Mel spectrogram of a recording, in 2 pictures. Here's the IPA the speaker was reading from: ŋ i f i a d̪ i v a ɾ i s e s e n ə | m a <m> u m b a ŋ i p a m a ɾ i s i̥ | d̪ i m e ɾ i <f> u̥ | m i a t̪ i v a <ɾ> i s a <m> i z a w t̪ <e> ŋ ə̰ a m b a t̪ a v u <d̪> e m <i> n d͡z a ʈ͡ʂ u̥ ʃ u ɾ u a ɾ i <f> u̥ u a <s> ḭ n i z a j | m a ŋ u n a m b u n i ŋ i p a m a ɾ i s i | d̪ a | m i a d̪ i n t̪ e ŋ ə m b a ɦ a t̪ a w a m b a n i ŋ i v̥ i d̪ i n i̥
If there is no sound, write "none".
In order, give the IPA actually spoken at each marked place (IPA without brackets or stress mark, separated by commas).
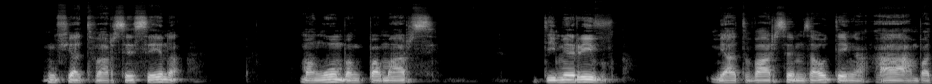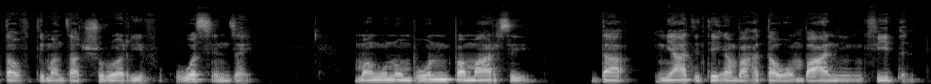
ŋ, v, ɾ, m, e, d̪, a, v, s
